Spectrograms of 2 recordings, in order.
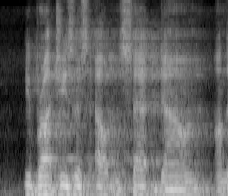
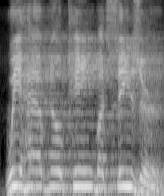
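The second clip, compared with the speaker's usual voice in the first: loud, high declaration; defiant; 11 semitones higher, 5 dB louder than usual. A narrator's reading. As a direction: fling it back at Pilate. Chief priests answer loudly.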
